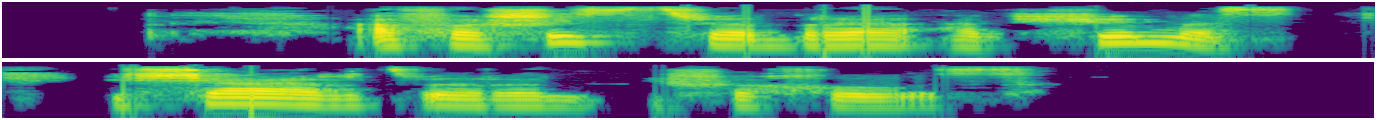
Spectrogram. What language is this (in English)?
Abkhazian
